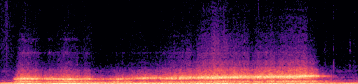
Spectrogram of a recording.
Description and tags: A gust of wind made with human voice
